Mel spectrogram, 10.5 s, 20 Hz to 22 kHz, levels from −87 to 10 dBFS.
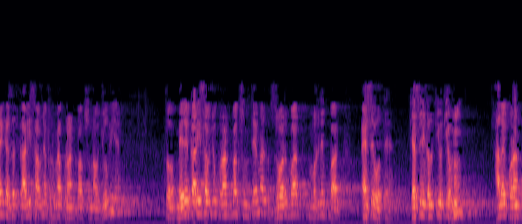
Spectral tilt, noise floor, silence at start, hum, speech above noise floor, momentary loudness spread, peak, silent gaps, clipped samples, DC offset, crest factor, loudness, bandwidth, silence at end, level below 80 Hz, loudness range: -10.5 dB/octave; -51 dBFS; 0 s; none; 29 dB; 14 LU; -6 dBFS; none; under 0.1%; under 0.1%; 18 dB; -23 LUFS; 5.8 kHz; 0 s; -66 dBFS; 4 LU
